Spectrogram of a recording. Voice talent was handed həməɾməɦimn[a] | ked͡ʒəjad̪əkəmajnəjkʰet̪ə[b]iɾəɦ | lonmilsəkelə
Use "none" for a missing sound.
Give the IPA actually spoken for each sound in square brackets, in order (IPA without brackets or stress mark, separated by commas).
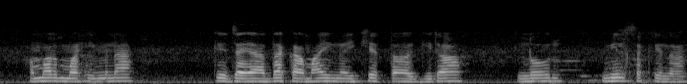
a, ɡ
